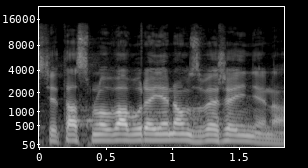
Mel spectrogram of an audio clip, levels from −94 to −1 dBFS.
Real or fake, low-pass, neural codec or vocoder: real; 14.4 kHz; none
